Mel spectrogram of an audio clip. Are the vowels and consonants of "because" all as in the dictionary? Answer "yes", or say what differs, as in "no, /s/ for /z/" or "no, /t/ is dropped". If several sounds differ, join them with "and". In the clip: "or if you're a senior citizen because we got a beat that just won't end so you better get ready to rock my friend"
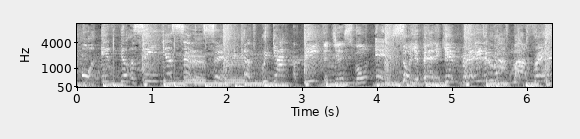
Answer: yes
